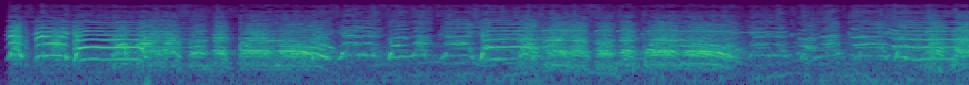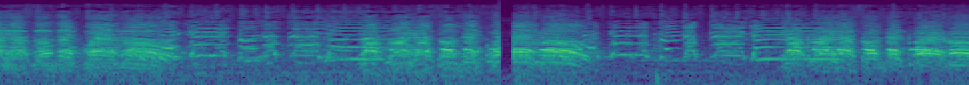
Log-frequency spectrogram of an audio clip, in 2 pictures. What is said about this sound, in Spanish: Eso que ustedes escuchan fueron múltiples manifestaciones que se llevaron a cabo a lo largo de toda la caminata por, la Quinta Avenida, ¿verdad?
